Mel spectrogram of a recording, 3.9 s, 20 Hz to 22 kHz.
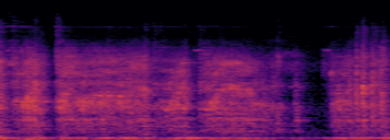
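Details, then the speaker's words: Waterproofed Axial SCX10 2012 Jeep Wrangler Rubicon crawler with sensored brushless motor fully submerged: faint motor hum surging and dropping unevenly going forward, while reverse had jittered then smoothed; ESC error lights show sensor error, so the motor stutters from a sensor fault. "now the brushless motor is absolutely not happy you hear that i think it's going wrong with the senses going forwards is not good"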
